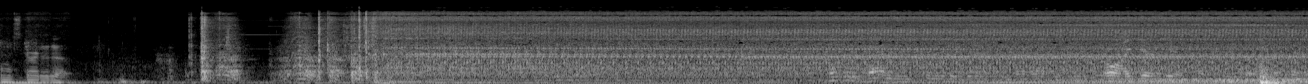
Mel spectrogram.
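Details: Audi/VW 2.0T after replacing the failed alternator (low battery light, not charging, screech): cranks, catches quickly, smooth steady idle with no screech or belt chirp; normal idle.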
